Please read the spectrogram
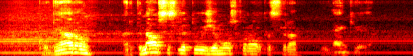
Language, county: Lithuanian, Kaunas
